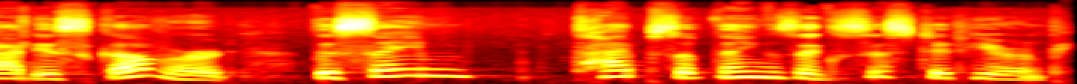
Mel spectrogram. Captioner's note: none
